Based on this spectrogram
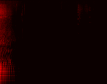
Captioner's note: exhales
